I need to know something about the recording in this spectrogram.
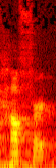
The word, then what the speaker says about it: HU4D: HU4D is said like Hufford.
